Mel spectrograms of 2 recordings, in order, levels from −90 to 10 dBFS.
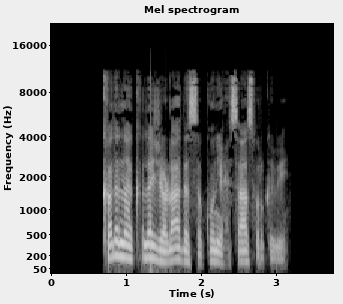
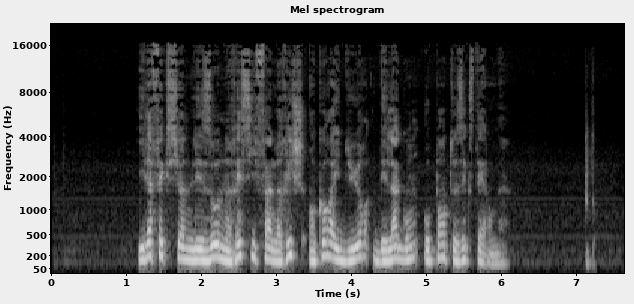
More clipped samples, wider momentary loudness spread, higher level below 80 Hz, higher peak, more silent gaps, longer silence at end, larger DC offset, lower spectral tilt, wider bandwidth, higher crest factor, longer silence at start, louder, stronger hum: neither; first, 14 LU vs 10 LU; about the same, -52 dBFS vs -54 dBFS; about the same, 0 dBFS vs -2 dBFS; neither; first, 0.65 s vs 0.45 s; neither; second, -3.5 dB/octave vs -7.5 dB/octave; second, 11.5 kHz vs 16.5 kHz; about the same, 16 dB vs 14 dB; second, 0.7 s vs 1.15 s; about the same, -13 LUFS vs -14 LUFS; neither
